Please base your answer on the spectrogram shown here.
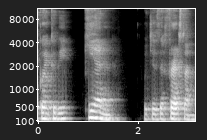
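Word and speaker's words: qué: with an accent okay that U is silent it's just k k is what is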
